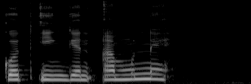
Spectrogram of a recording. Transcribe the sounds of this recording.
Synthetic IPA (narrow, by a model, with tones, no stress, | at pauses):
ko˨t̪i˨ŋɡe˨na˨mu˦ne˦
